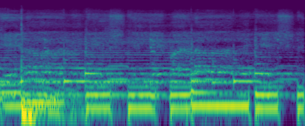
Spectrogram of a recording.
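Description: Music with deep, held notes that change pitch in steps every half second or so.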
